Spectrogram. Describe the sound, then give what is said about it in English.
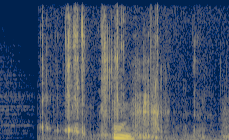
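Loud crunching while someone eats a pretzel: a quick run of crisp, crackly bites and chewing, sharp bursts that come close together and then ease off toward the end. “Wow, you are really crunching loudly over there. Is that your way of asking for a pretzel?”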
